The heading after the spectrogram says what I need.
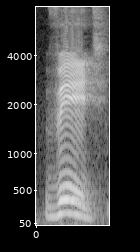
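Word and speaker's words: wedge: ये पढ़ रहे हैं फिर देखिए हेज और वेज यहां पर भी डी को हम नहीं पढ़ रहे हैं ब्रिज एज हेज और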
